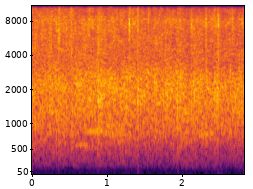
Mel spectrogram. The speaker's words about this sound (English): Everybody's applauding in here.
